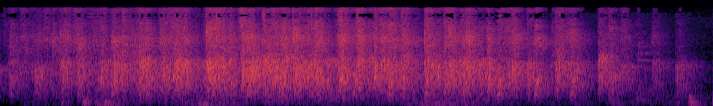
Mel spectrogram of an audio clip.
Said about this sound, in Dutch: Neem aan dat het applaus ook niet voor mij is. En ik heb nog niks gezegd.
